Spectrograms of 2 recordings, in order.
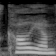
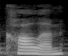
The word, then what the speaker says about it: column: that we hear such slovenly articulations as call Young for column and pretty for pretty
